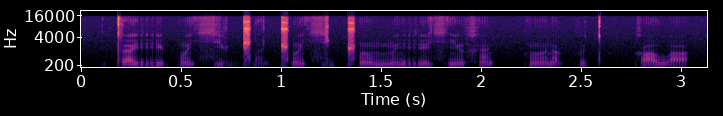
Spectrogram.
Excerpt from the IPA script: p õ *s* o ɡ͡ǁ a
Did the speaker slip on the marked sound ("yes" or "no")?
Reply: yes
